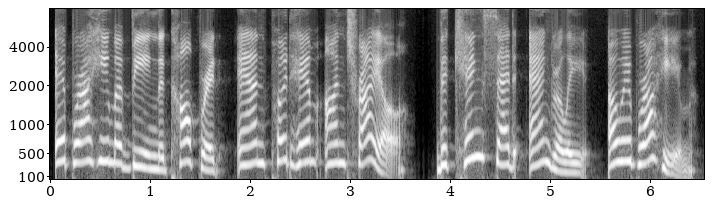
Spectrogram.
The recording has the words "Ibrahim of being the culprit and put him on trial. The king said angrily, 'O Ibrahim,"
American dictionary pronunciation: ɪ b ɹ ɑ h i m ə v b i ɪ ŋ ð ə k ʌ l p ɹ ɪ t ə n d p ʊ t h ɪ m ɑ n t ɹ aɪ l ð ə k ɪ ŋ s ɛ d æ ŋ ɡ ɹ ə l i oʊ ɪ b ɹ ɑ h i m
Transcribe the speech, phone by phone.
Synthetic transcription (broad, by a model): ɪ b ɹ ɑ h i m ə b i ɪ ŋ ð ə k ʌ l p ɹ ɪ t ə n p ʊ t h ɪ m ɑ n t ɹ aɪ l ð ə k ɪ ŋ s ɛ d æ ŋ ɡ ɹ ə l i oʊ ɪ b ɹ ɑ h i m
